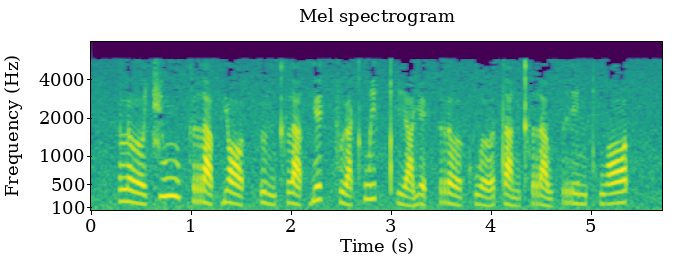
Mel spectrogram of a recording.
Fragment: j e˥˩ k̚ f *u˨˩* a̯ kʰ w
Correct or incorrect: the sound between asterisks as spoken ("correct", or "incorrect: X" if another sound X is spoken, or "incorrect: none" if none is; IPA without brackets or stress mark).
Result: incorrect: ɯ˨˩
